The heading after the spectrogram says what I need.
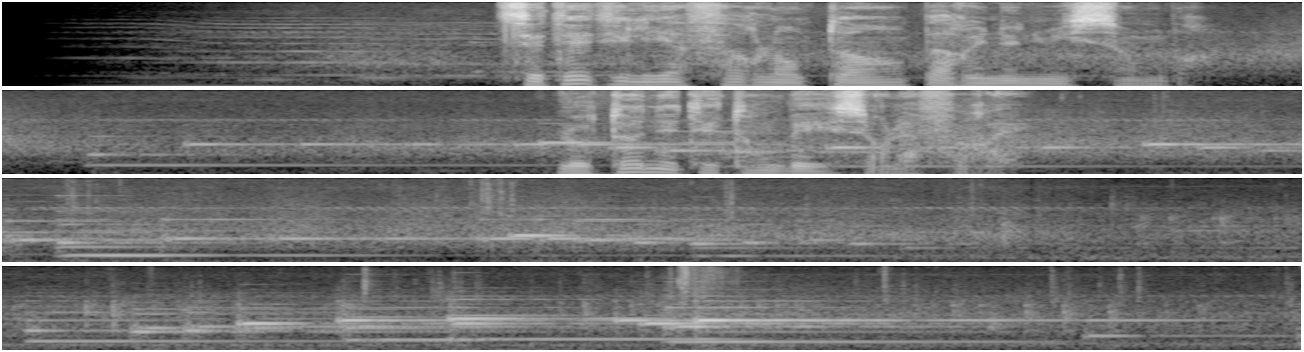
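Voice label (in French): french male narration; voice demos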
